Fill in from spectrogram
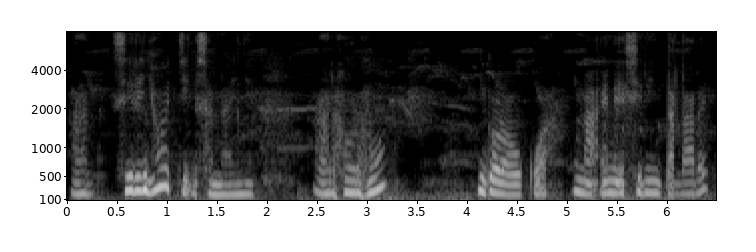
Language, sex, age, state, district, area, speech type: Santali, female, 30-45, Jharkhand, Pakur, rural, spontaneous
